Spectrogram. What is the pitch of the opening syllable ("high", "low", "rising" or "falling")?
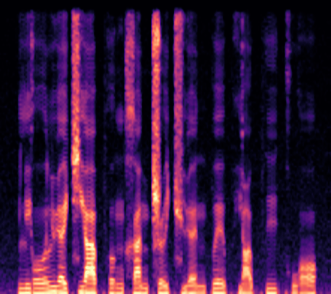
rising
